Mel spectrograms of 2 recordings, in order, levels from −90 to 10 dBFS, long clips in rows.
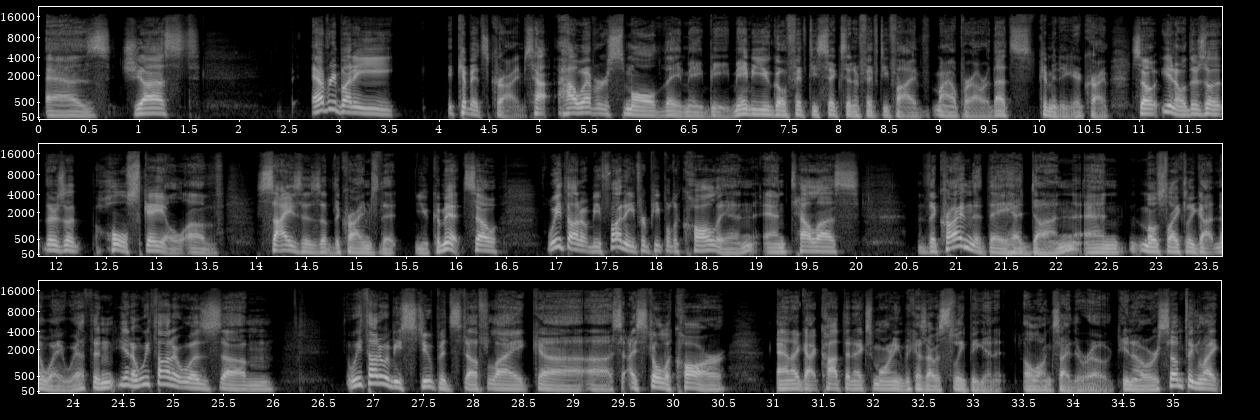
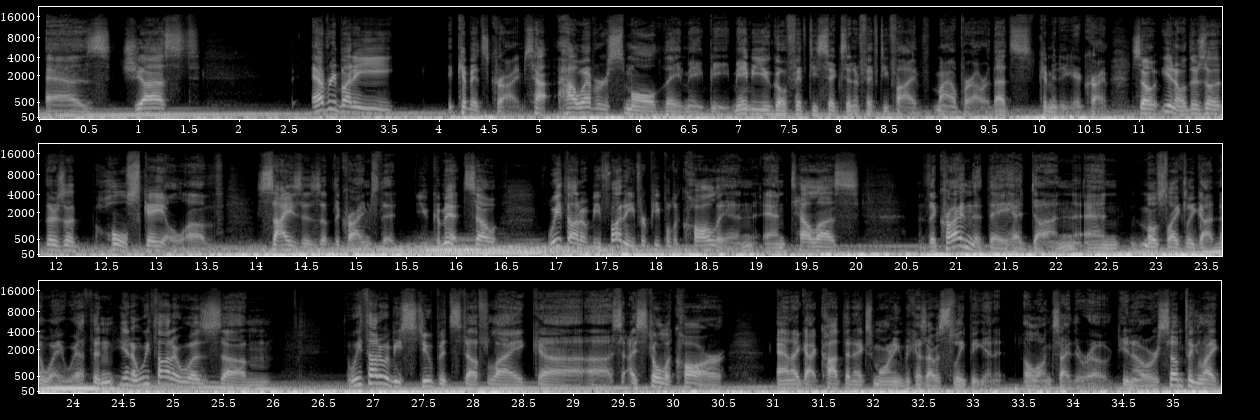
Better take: first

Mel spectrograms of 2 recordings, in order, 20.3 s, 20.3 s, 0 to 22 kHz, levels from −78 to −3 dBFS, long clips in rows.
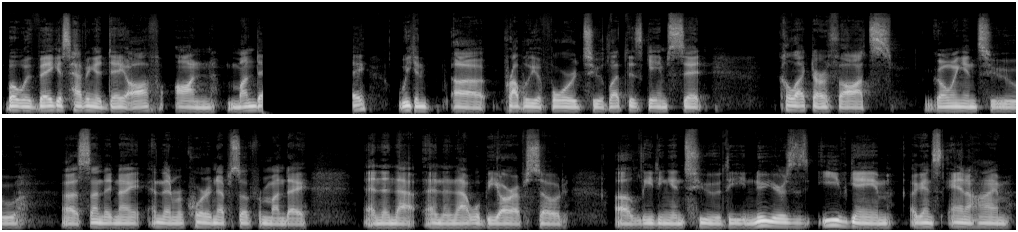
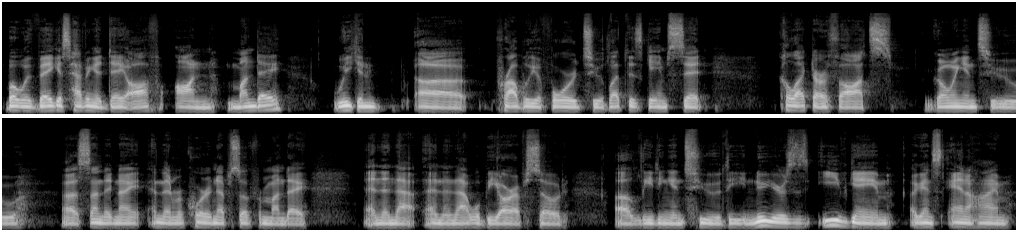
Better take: second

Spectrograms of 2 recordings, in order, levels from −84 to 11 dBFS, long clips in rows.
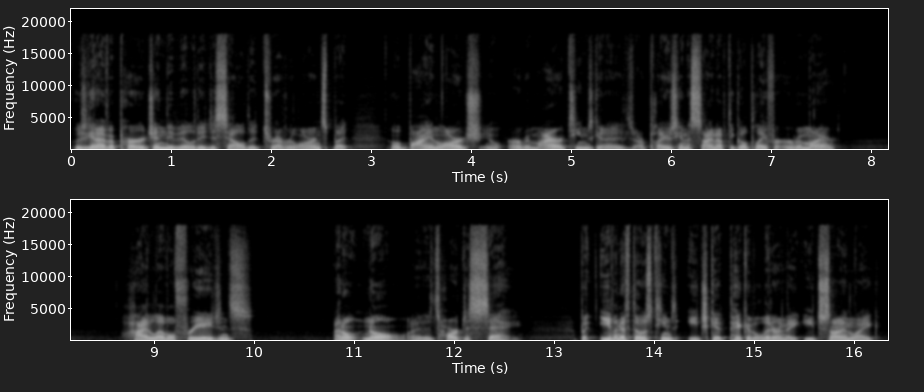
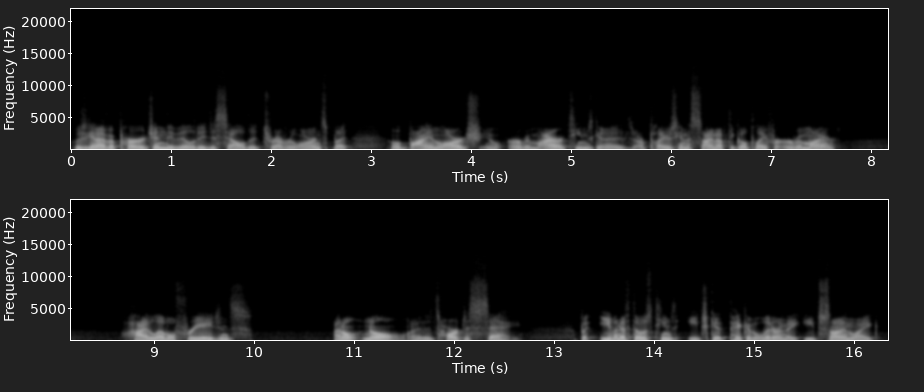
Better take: first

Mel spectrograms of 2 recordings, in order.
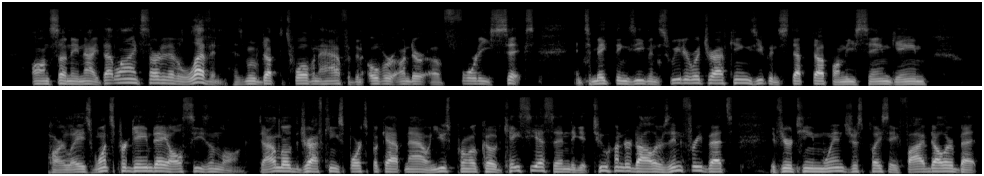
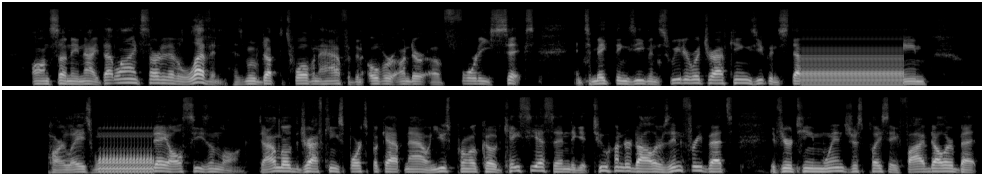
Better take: first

